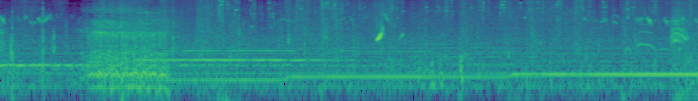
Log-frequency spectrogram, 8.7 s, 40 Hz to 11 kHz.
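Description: A horse in the video game Red Dead Redemption 2 makes faint hoof clip-clops and snorting sounds over sustained, steady musical tones, with one brief sharp sound near the middle.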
